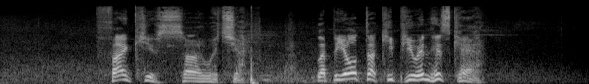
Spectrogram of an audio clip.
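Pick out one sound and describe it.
A man speaks gratefully and warmly, close by.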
